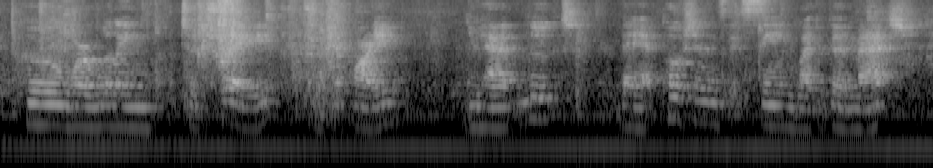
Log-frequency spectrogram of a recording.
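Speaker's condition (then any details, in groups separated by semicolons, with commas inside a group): No condition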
